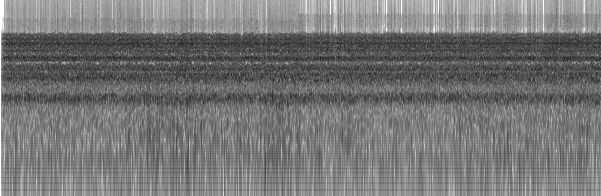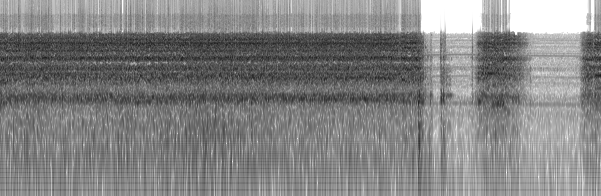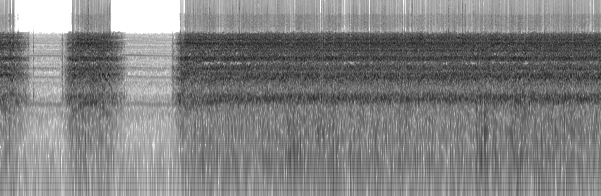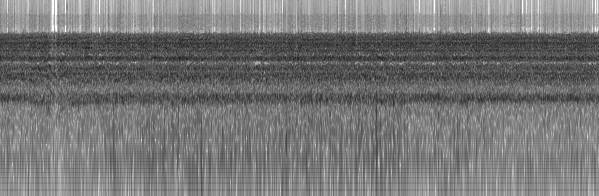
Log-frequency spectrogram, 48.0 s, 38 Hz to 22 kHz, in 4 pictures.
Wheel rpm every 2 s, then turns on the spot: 230, 220, 230, 230, 230, 230, 230, 230, 230, 230, 80, 40, 60, 50, 220, 230, 230, 240, 200, 220, 230, 230, 230, 230.
none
